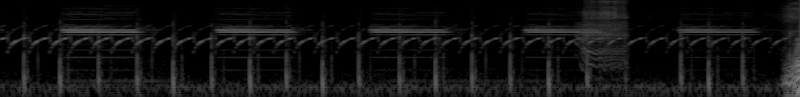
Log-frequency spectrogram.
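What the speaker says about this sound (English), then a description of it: "Where do I turn the alarm off?" An alarm rings in a video game. It gives a steady, repeating electronic chirp-and-beep pattern at moderate loudness, with a brief burst of noise near the end.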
